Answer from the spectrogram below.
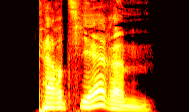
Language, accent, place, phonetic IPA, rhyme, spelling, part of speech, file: German, Germany, Berlin, [ˌtɛʁˈt͡si̯ɛːʁəm], -ɛːʁəm, tertiärem, adjective, De-tertiärem.ogg
- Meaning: strong dative masculine/neuter singular of tertiär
